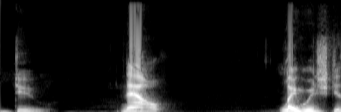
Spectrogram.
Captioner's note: beat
